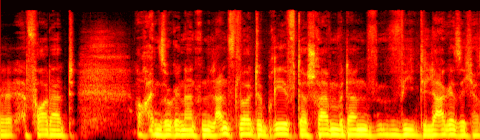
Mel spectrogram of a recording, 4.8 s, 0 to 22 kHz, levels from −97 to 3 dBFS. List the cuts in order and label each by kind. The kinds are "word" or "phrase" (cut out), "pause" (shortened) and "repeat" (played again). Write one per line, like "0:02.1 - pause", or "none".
none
